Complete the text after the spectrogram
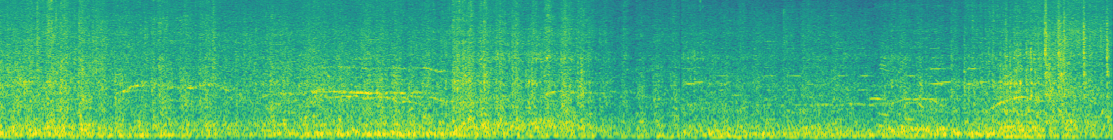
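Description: Ride cars rumble and clatter along a metal track.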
